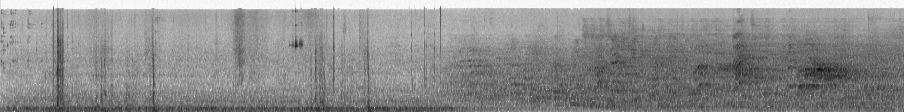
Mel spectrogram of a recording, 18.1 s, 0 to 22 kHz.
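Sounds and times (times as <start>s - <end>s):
car engine rumbling: 0.0s - 12.4s.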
